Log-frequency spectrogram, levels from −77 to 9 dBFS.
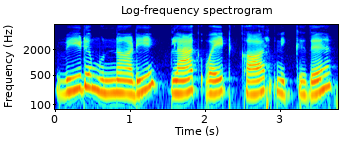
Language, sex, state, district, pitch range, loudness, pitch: Tamil, female, Tamil Nadu, Nilgiris, 185-220 Hz, -15 LUFS, 190 Hz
